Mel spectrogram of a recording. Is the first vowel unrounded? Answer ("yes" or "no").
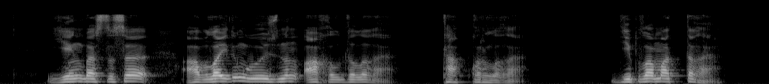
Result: yes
